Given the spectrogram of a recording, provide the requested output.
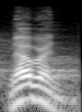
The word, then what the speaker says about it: Melbourne: Melbourne. Melbourne. It's actually easier if I just say Melbourne, y'all. But just think about this. According to Wikipedia, 8.9% of the world now lives here. In Melbourne alone, 180 nations of people, their people have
